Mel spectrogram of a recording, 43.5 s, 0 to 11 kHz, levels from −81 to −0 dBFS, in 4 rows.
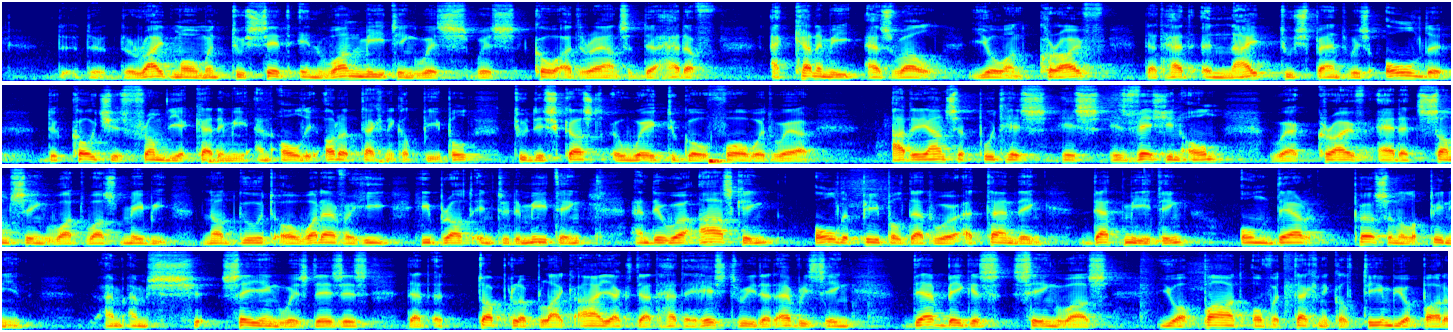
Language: English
